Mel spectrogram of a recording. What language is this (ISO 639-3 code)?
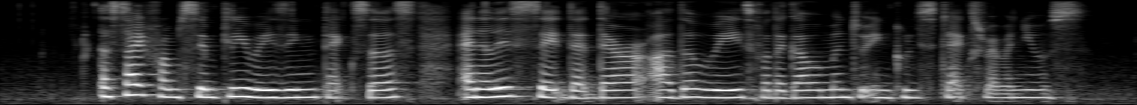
eng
